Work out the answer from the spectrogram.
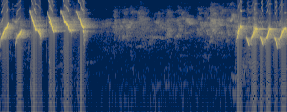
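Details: Greater green leafbird song with canary-like phrases. Quick slurred notes fall sharply from high to mid pitch, about five in a row. A quiet pause follows, then another fast run of dipping, whistled notes.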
